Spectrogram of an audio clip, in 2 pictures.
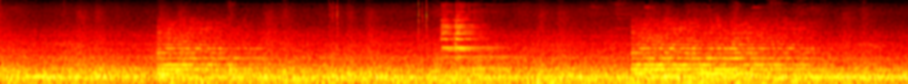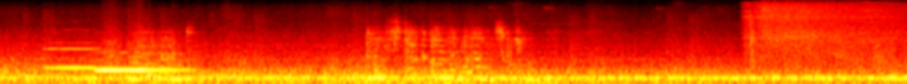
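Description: A train's electric motor hums steadily as it rolls along a track.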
